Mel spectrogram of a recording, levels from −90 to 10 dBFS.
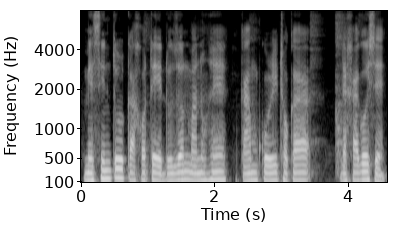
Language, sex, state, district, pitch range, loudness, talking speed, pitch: Assamese, male, Assam, Sonitpur, 125-135 Hz, -13 LUFS, 130 wpm, 125 Hz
